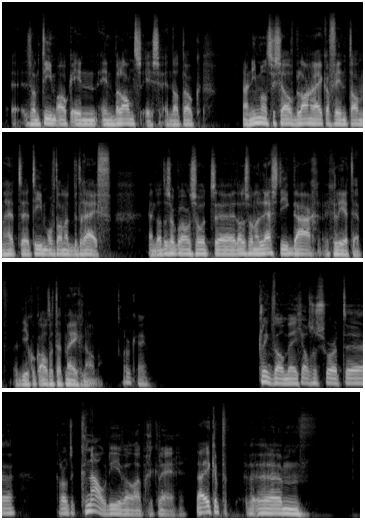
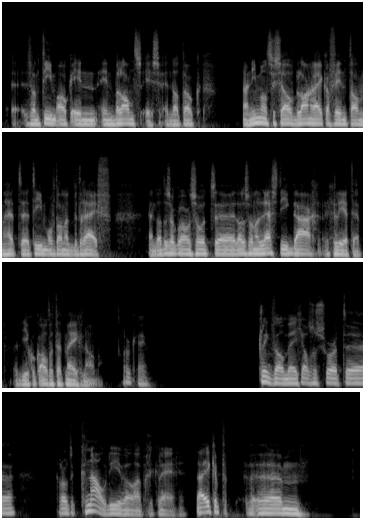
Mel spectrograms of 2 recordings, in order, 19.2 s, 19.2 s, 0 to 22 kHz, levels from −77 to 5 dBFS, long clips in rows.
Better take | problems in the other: first | muffled; slightly; fading above 2.5 kHz

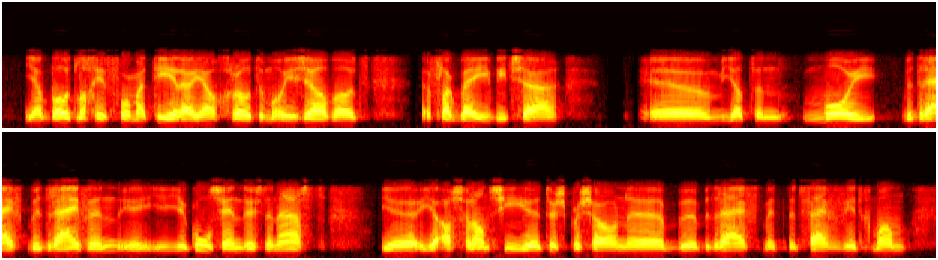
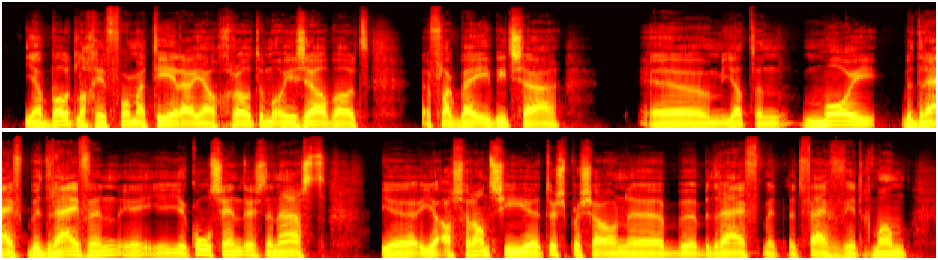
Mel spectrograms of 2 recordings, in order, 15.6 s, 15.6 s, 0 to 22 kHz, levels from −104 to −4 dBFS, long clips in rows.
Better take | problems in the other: second | phone-call audio; nothing above 3.5 kHz

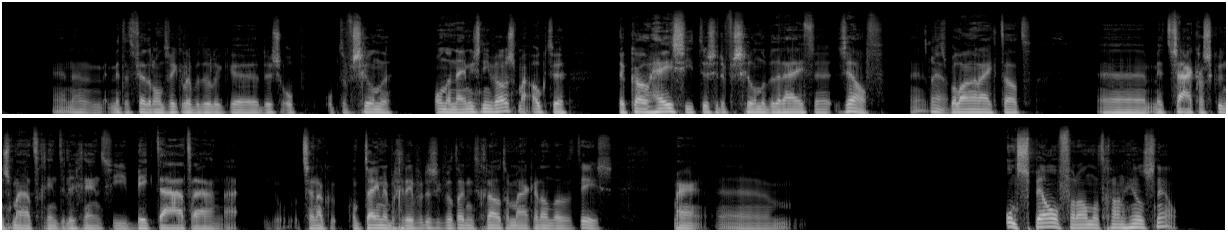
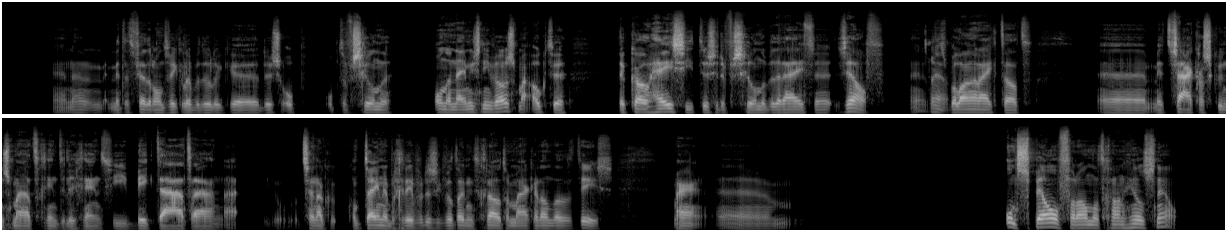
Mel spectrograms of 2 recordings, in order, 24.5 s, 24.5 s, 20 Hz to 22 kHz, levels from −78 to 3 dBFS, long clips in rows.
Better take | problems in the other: first | thin; very; fading below 450 Hz

